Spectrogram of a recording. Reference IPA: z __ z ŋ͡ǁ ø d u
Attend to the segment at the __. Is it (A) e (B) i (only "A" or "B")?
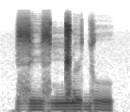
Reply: B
